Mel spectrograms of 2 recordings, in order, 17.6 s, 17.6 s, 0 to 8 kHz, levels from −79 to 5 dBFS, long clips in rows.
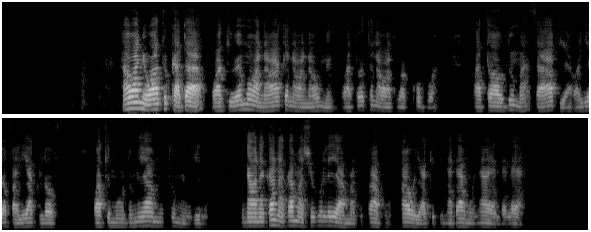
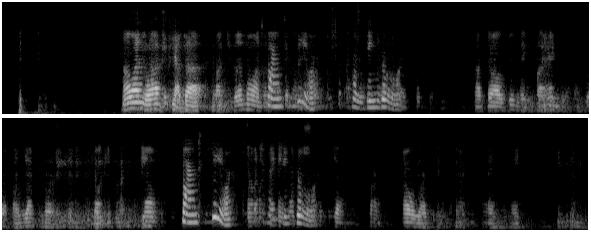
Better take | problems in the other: first | noise reduction (neural mask model DeepFilterNet 3)

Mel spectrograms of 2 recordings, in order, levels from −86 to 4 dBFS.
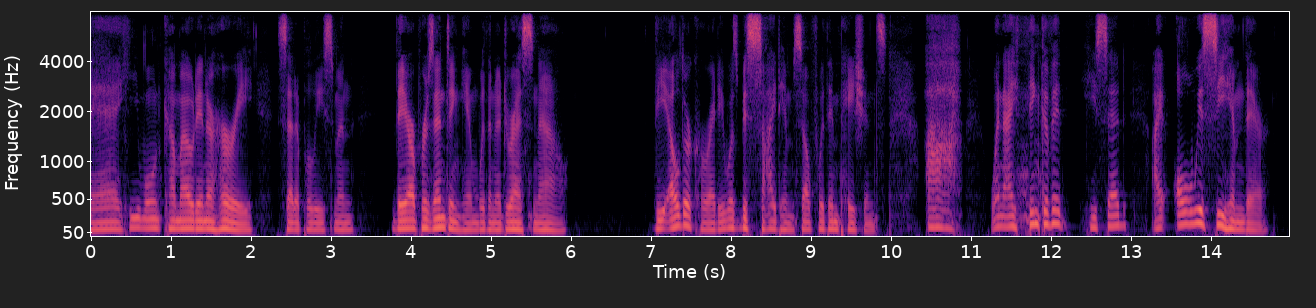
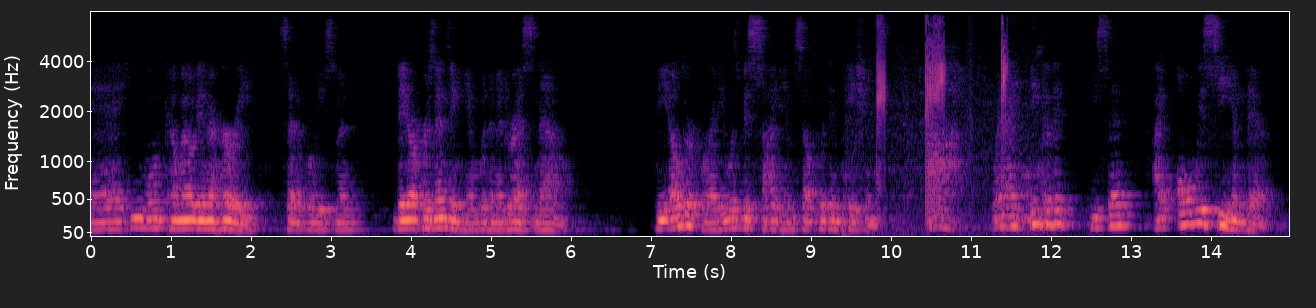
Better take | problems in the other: first | background sound (Fart); 11 dB below the speech // room echo; dies away in 0.6 s

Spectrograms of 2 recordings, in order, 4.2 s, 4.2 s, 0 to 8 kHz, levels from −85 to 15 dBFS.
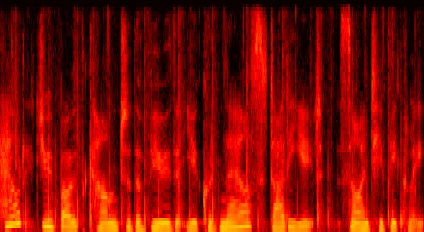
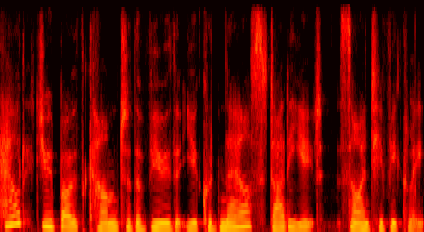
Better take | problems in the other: second | background sound (Run); 18 dB below the speech

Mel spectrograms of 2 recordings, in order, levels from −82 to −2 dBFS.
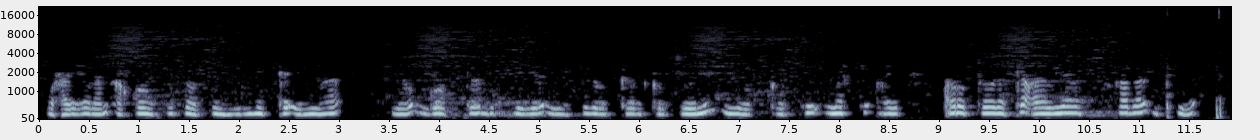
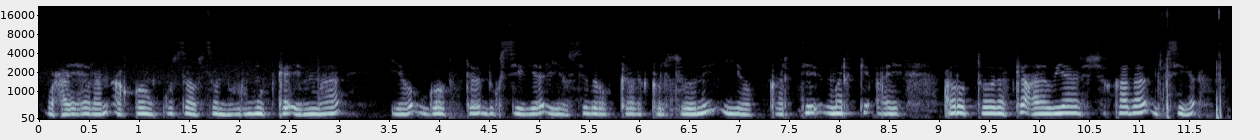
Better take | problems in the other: second | noise reduction (classical method Wiener filter)

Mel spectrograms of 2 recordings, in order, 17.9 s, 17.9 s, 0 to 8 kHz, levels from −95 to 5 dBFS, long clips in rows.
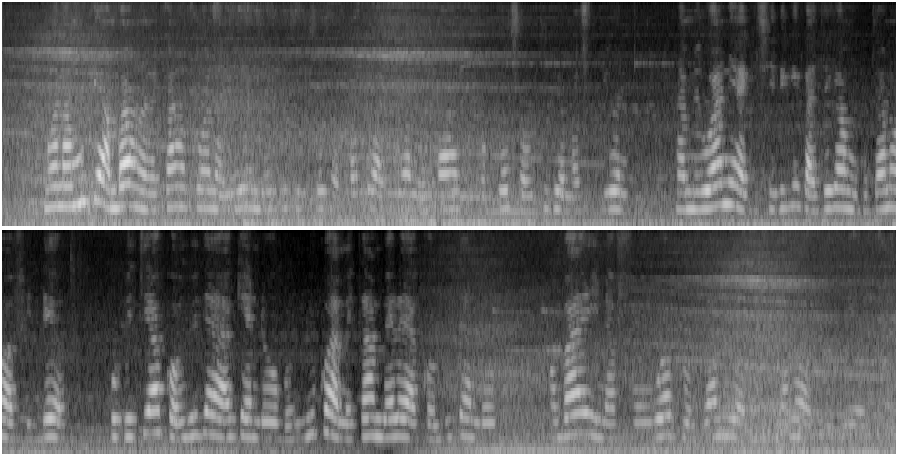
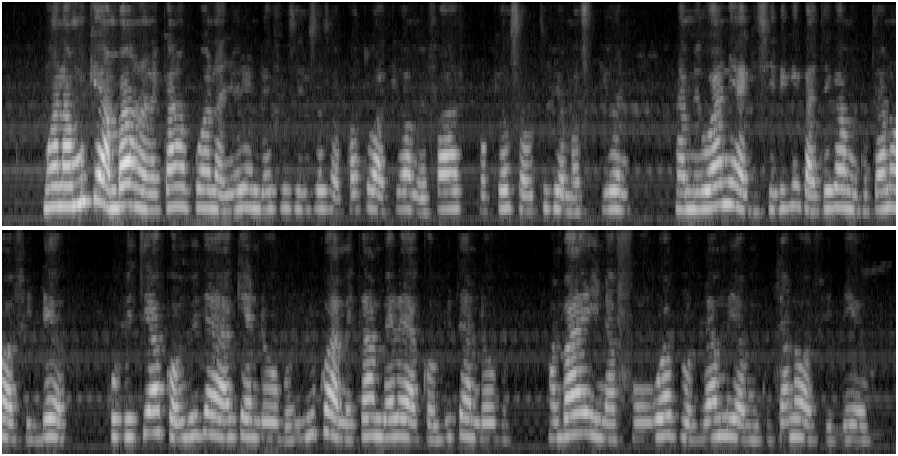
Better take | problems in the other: second | background sound (Vehicle); 9 dB below the speech

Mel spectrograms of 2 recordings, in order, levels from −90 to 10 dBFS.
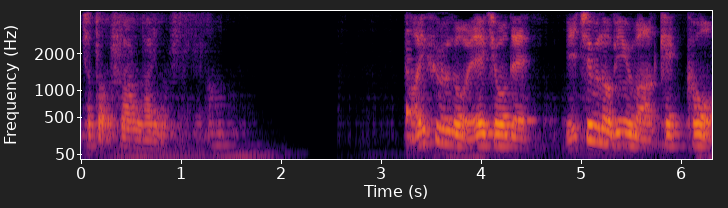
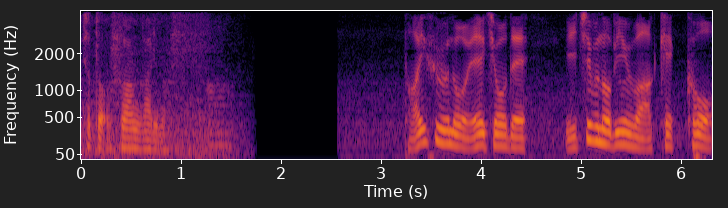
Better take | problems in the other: second | noise reduction (neural separator model SepFormer DNS4)

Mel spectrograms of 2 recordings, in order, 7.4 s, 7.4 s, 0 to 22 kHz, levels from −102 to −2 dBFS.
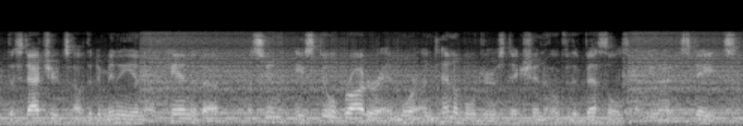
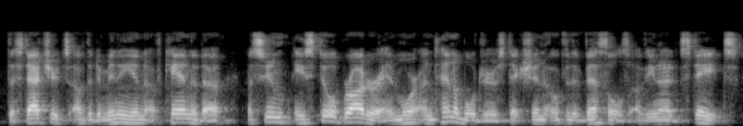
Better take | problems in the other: second | background sound (Electric guitar); 4 dB below the speech

